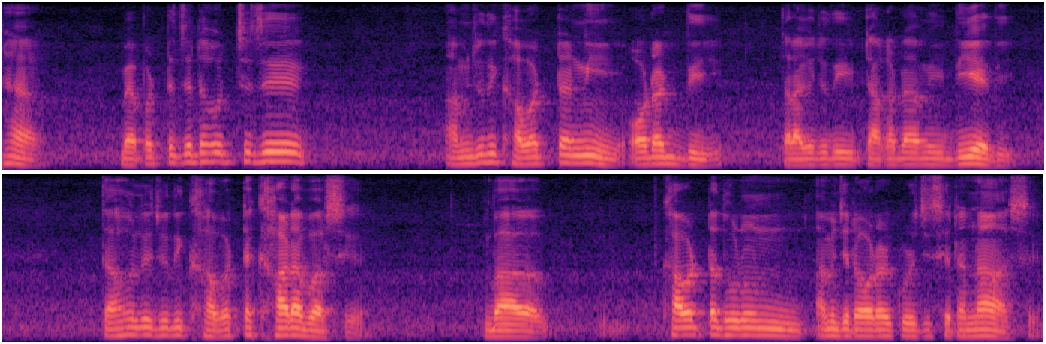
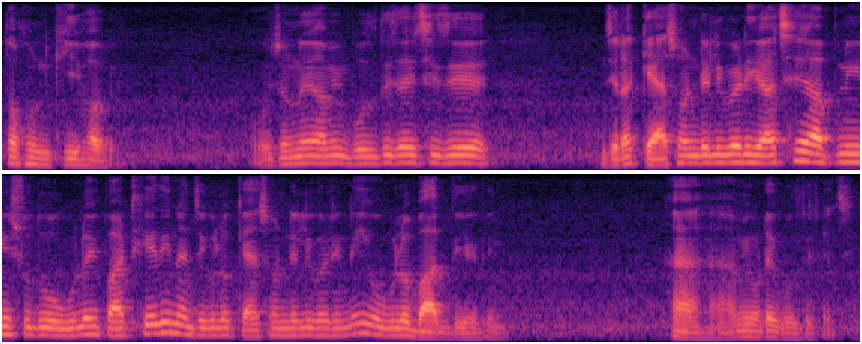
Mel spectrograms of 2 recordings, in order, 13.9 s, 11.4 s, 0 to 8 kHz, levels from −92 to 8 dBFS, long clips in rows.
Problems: none marked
